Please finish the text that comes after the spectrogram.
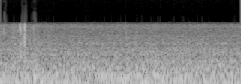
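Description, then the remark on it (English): Steady, low rumble inside a car driving in slow traffic near Fife, Washington, on the way to Portland with a load of boxes; a continuous engine and road drone at an even level with no voices and no distinct events. “Driving to Portland right now, with a bunch of boxes to hand off to a distribution team. Traffic is moving pretty slow.”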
